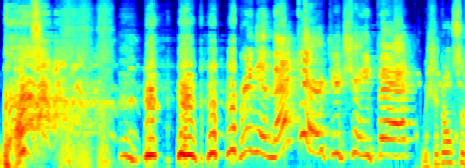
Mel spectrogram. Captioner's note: laughter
